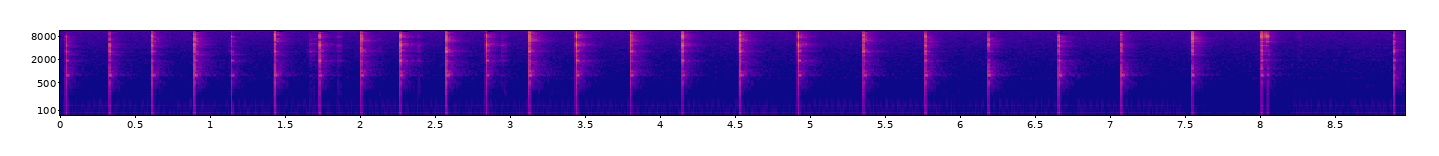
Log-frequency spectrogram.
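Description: Fingernails tap and scratch a painted solid wooden heart plaque with wooden buttons, held in the hands. There are 25 crisp, dry taps at a steady pace, each with a bright click centred near 1.9 kHz that dies almost instantly. A faint low hum runs underneath throughout.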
